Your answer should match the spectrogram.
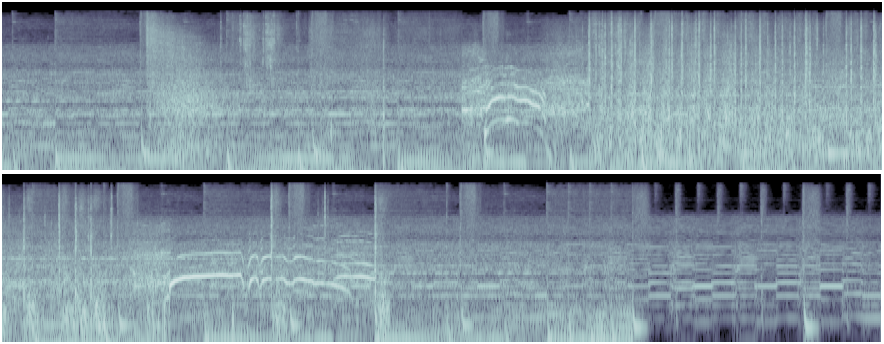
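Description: Heavy rock music track with shotgun shots cut in, densest in the middle, and rising-and-falling bird calls about a third of the way in and again later. The music drops out near the end.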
